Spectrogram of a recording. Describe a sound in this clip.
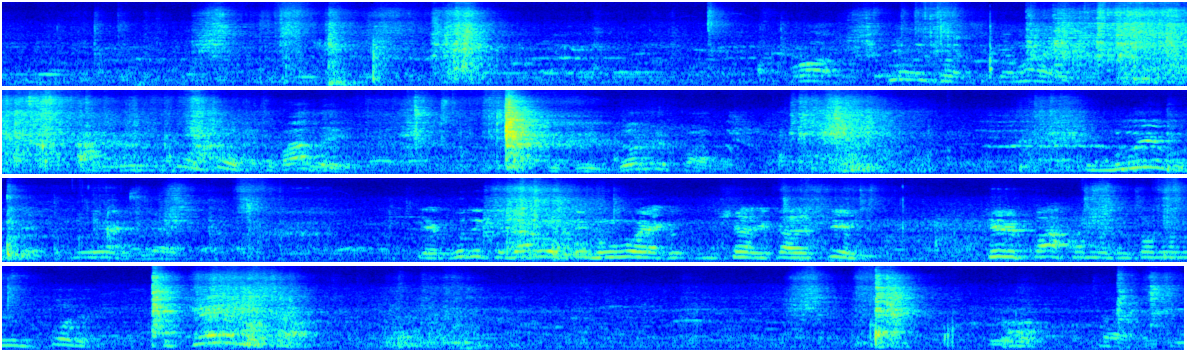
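Shovels scrape on a metal truck bed.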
